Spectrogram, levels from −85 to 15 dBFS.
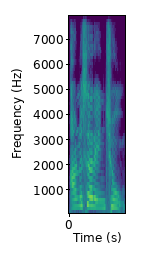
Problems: none marked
